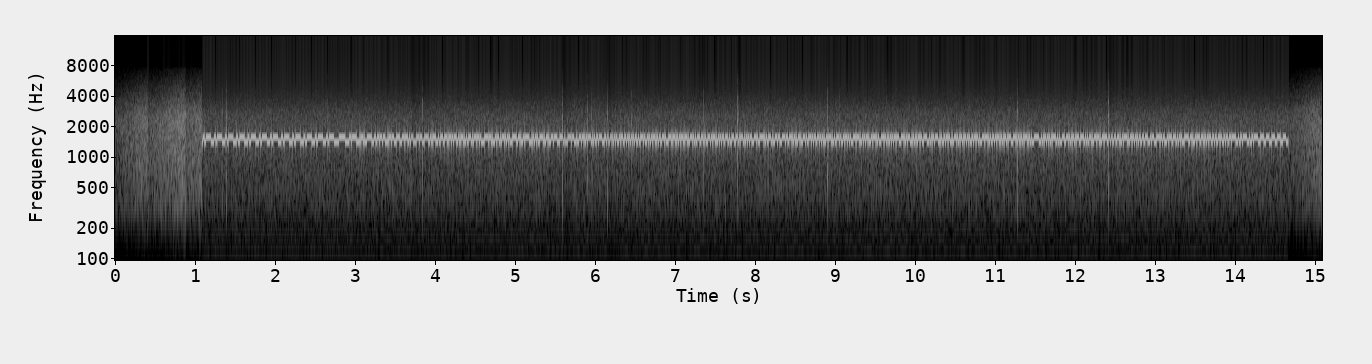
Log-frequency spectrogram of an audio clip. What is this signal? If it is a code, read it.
NAVTEX (SITOR-B), 100 baud, 170 Hz shift, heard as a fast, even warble, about 1500 Hz centre, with static crashes. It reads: ZCZC WB05 NAV WARNING 130. BUOY IN PSN 64-28N 066-49W UNLIT. NNNN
